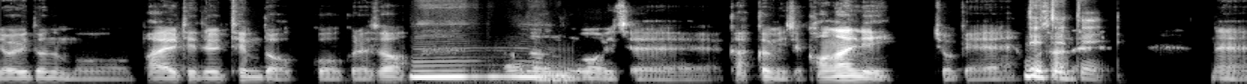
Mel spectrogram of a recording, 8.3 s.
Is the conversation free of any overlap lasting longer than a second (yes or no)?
yes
